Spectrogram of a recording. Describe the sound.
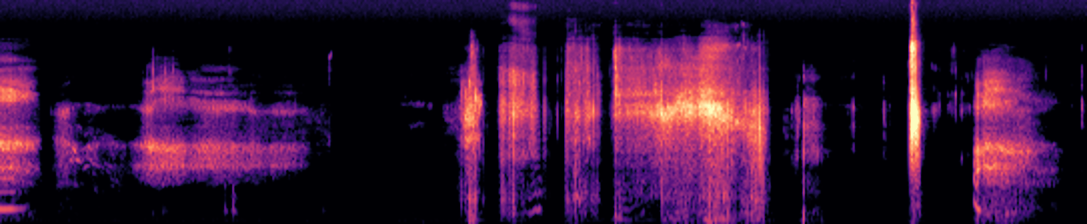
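Chewing while tasting food: soft, crunchy bursts of mastication come in irregular clusters between quiet pauses, with breathy sounds mixed in.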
